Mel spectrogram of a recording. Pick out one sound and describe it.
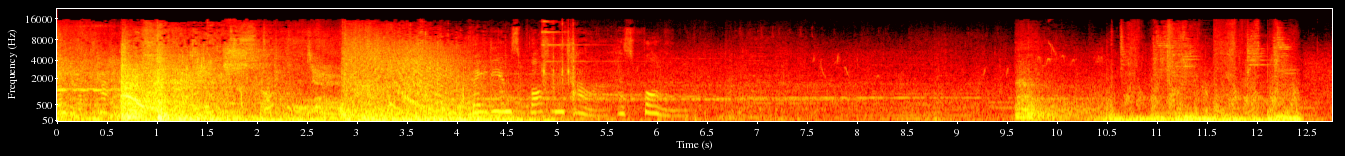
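Magic blasts and fiery explosions crackle and boom in a game battle.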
